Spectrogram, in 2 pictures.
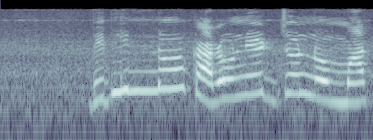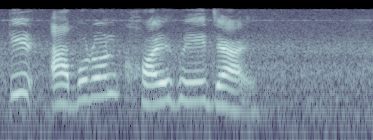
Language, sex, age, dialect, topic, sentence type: Bengali, female, 25-30, Standard Colloquial, agriculture, statement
